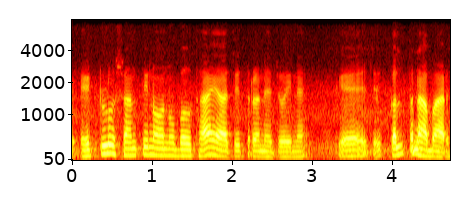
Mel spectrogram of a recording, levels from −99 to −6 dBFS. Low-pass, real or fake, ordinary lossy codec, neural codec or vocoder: 7.2 kHz; real; Opus, 24 kbps; none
